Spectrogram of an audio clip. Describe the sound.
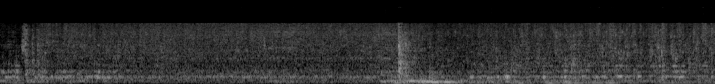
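A toilet flushes with a sustained rush of water that swells into a louder, gurgling surge partway through, then settles back into steady running water.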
